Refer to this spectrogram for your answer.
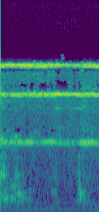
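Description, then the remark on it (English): A telephone rings somewhere in a jam-packed living room with a steady, bright, high-pitched bell tone lasting the whole moment, while faint voices murmur underneath. “Will you please answer the phone?”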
